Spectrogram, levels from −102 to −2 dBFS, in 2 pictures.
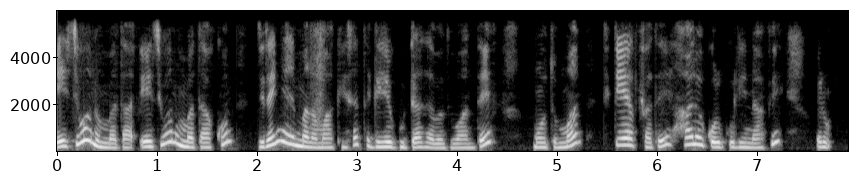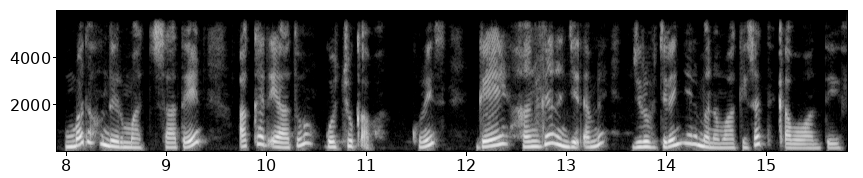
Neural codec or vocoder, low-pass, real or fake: none; 5.4 kHz; real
